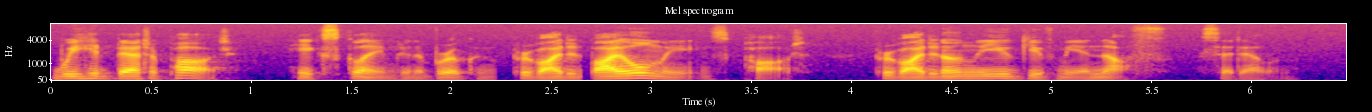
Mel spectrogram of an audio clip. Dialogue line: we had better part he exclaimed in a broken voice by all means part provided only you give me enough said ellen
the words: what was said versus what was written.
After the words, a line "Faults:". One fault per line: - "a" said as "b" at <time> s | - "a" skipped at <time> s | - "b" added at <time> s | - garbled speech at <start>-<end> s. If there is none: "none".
we had better part he exclaimed in a broken provided by all means part provided only you give me enough said ellen
Faults:
- "voice" said as "provided" at 2.3 s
